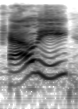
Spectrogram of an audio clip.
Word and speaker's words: Kall-E: It is Callie and Yost. Anyway. Callie like the player, Yost like the most.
